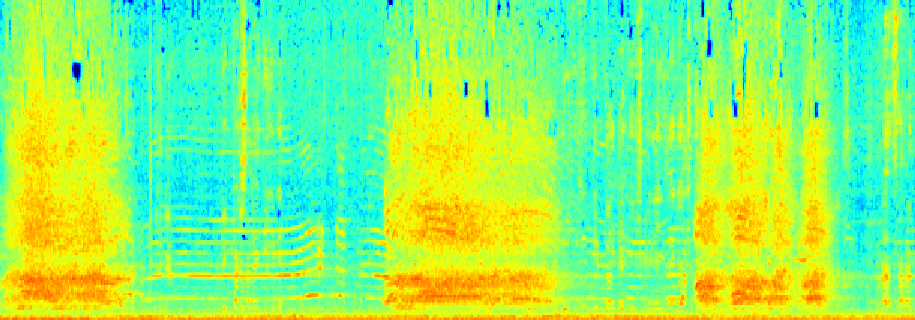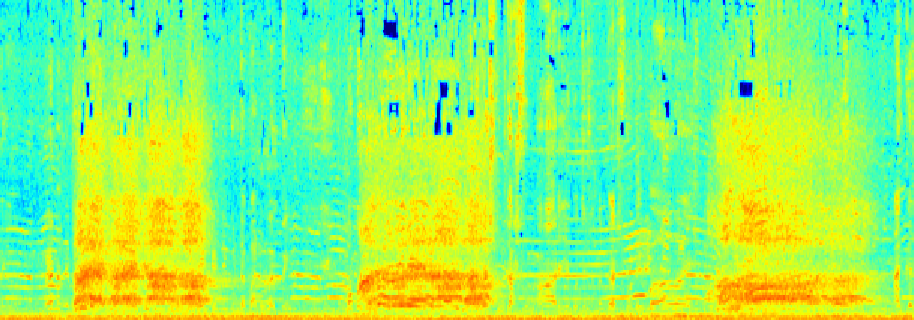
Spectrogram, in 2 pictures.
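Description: Unmarried men in a large crowd at an outdoor Islamic sermon gathering roar the takbir in loud repeated collective shouts, answering a preacher's amplified calls, with steady background babble throughout.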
